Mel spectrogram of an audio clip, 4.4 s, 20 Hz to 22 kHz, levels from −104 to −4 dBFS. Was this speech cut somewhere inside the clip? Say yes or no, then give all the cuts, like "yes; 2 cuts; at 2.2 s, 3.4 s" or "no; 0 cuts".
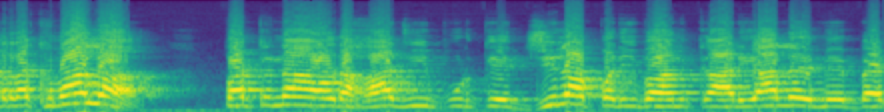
no; 0 cuts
